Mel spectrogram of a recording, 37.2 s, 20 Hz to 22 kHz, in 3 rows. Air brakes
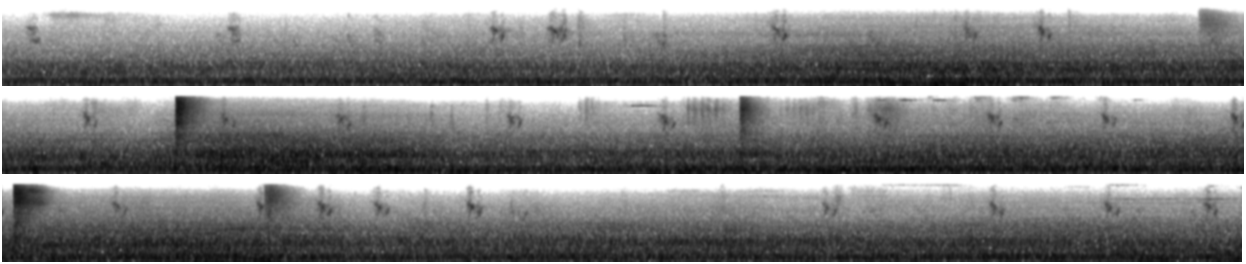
12.0s 12.4s, 25.0s 25.4s, 27.4s 27.9s

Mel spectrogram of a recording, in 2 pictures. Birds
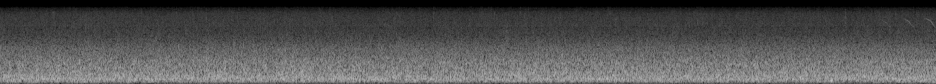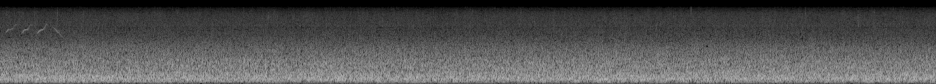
8.9s 10.2s

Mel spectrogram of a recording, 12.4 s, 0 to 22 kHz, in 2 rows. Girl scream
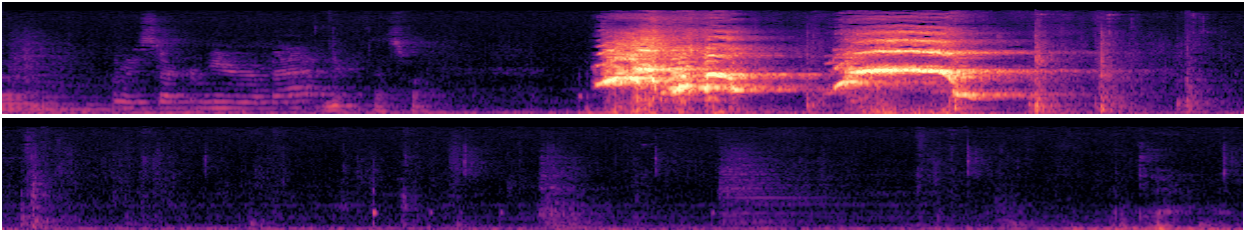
2.9s 5.4s

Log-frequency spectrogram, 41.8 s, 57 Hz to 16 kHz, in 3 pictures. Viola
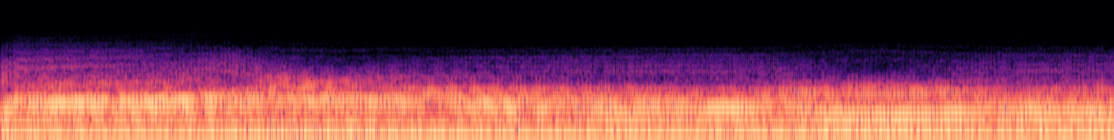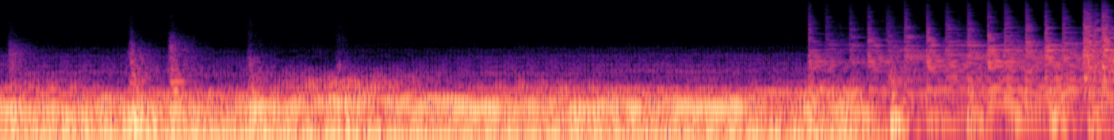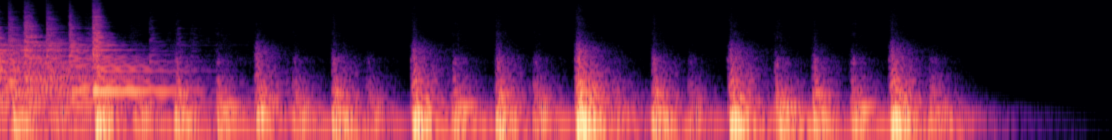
14.0s 18.6s, 24.0s 40.1s

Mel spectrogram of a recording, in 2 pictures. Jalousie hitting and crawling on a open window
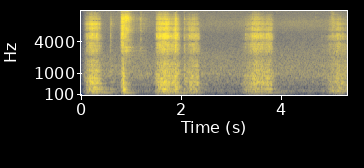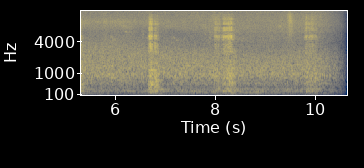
0.1s 2.4s

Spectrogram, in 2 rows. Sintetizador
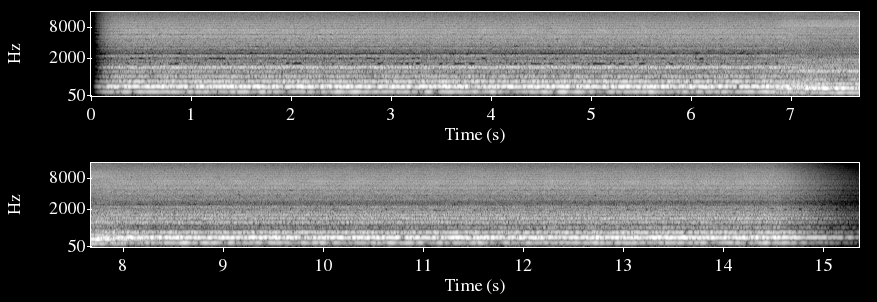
6.6s 9.4s

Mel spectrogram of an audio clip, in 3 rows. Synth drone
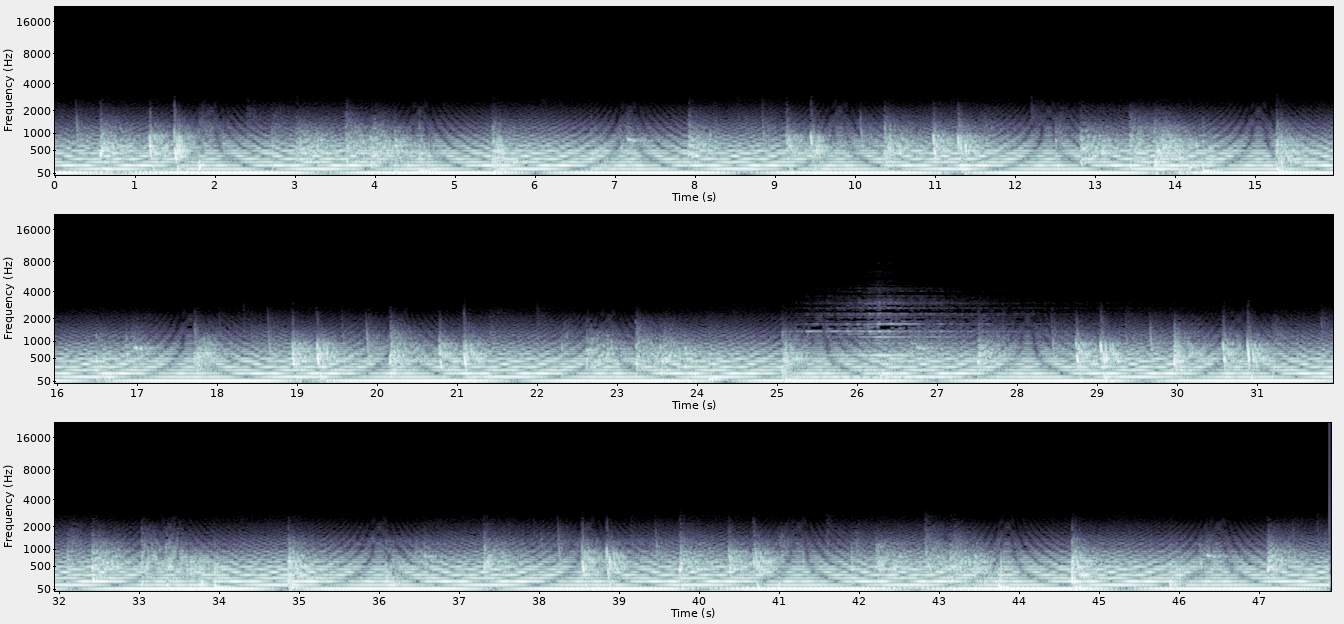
24.9s 29.2s

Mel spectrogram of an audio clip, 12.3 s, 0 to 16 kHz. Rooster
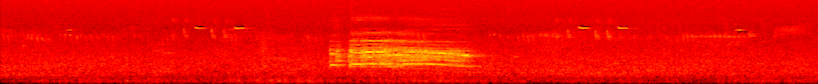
4.9s 7.3s

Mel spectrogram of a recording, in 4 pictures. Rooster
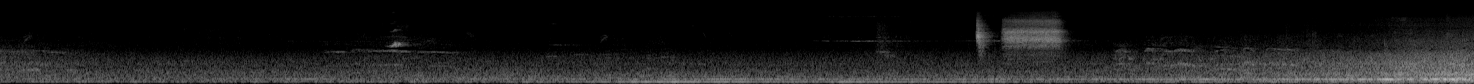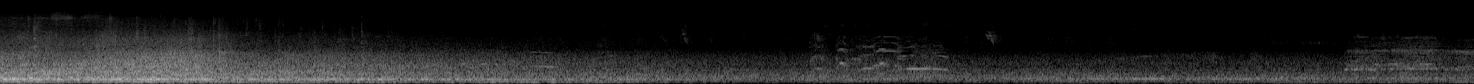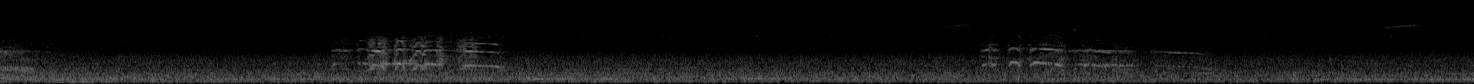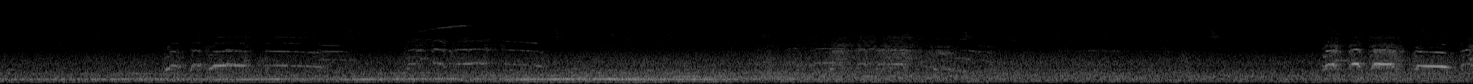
0.0s 1.0s, 3.2s 4.8s, 10.0s 13.4s, 19.8s 20.8s, 22.8s 24.4s, 28.2s 30.1s, 32.8s 34.6s, 39.3s 41.7s, 45.8s 49.9s, 51.8s 54.2s, 57.4s 58.9s

